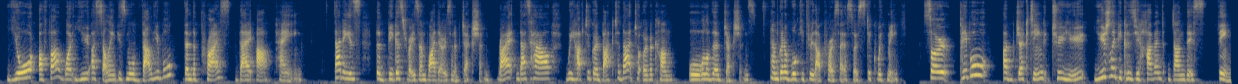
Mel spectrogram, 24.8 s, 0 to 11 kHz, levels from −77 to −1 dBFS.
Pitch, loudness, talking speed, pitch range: 210 Hz, -17 LUFS, 155 wpm, 185-230 Hz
